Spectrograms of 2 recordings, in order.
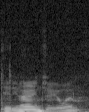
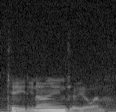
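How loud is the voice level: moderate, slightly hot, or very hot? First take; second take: slightly hot; moderate. First: The voice level is still somewhat too loud. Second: The voice level is moderate and not overdriven. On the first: "It's getting a little better" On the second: "I could live with that"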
